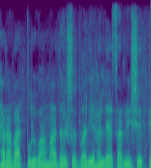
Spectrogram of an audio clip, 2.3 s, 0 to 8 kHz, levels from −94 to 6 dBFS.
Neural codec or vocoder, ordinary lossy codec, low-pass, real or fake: codec, 16 kHz, 6 kbps, DAC; none; none; fake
